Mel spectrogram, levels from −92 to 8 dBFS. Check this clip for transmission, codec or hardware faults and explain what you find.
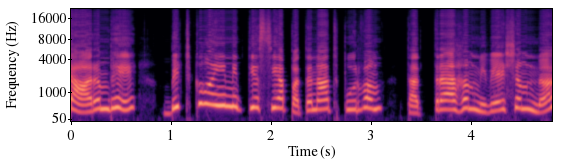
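There is one fault, crude rate conversion, and it runs through the whole of the speech. A gritty, inharmonic fizz rides on the louder and brighter parts of the speech, with tones that don't belong to the speech. It sits roughly 25 dB below the speech. The cause is a sample-rate change done by simply picking the nearest sample, with no filtering. The pattern fits a conversion from 48 kHz to 44.1 kHz. Samples are skipped in a pattern that repeats every 160 input samples, and that regular timing error creates the unrelated tones.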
